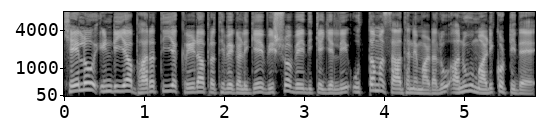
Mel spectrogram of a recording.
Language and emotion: Kannada, neutral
